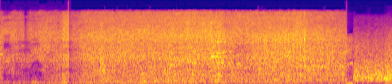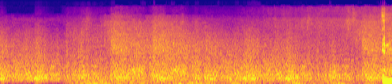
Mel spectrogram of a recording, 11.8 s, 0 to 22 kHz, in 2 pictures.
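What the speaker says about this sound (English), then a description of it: "In many areas, wind gusts reach force 12 on the Beaufort scale, indicating extremely dangerous weather conditions and causing serious damage." Typhoon wind gusts roar over crashing surf in a steady, dense, loud wash of noise that buffets the microphone, with no voices.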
